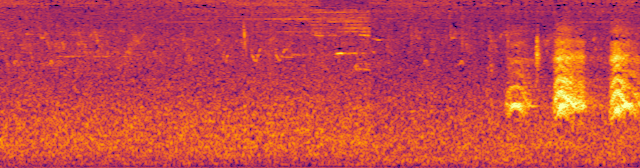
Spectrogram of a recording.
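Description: Faint steady outdoor hiss. About five seconds in, a bird starts calling: three short caws, each rising then falling in pitch, about half a second apart.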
